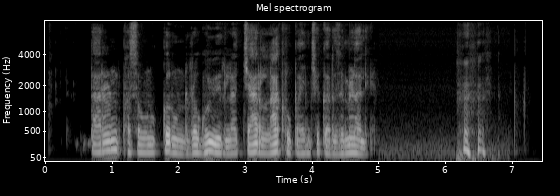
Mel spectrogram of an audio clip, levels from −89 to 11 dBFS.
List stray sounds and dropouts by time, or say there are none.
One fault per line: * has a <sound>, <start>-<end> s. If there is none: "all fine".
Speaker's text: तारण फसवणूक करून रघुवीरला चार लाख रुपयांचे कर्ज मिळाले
* has a laugh, 6.1-6.8 s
